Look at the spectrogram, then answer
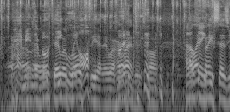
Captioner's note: laughs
